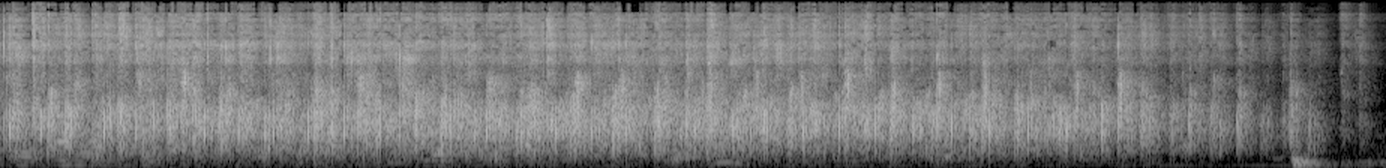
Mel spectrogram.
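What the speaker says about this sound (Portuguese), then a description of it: "Uma salva de palmas ao" Audience applause at a Portuguese community event, a dense steady patter of clapping that fills the room for about eight seconds before tapering off near the end.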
